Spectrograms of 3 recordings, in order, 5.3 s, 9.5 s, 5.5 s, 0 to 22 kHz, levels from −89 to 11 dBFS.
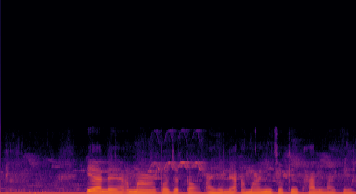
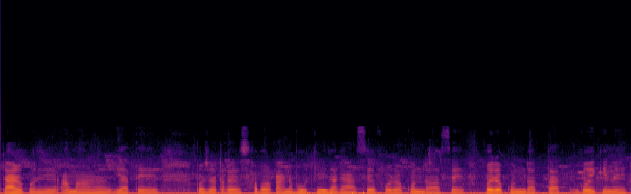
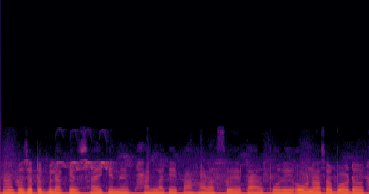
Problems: constant background noise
